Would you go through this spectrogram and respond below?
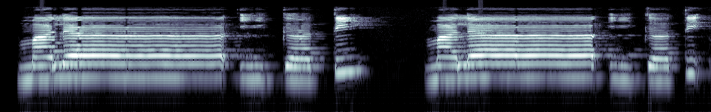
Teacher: मला में भी मद है तो यहाँ पर हमें स्ट्रेच करना है 3 से 4 अलीफ की मकदार के बकदर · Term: मद्दे मुत्तसिल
